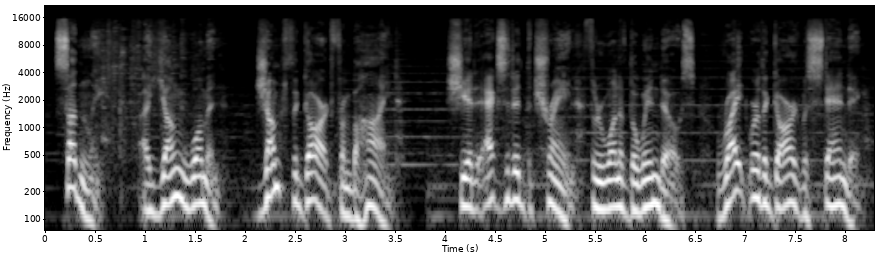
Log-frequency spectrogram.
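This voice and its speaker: A man narrating a scripted story as a dramatic audiobook reader. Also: medium pitch. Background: music.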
